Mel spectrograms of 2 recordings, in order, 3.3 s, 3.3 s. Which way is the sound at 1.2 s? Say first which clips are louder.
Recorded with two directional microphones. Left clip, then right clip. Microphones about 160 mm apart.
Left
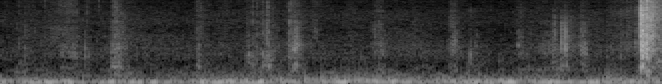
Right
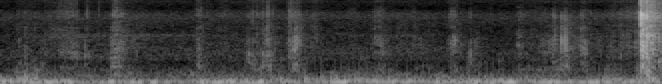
Even; 20° left (ahead or behind).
